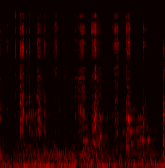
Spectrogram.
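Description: Scissors cutting through a folded sheet of sketchbook paper: a few faint, short snips.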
